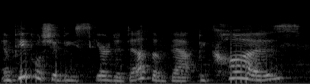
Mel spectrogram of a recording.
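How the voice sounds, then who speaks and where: A woman's voice: mid-range voice, animated, a little slow, a bit bright, a little hiss or hum. A woman of fifty-nine talking casually and candidly to her livestream audience, repeating phrases for emphasis. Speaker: livestream host, self-employed realtor. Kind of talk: casual personal talk to camera.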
